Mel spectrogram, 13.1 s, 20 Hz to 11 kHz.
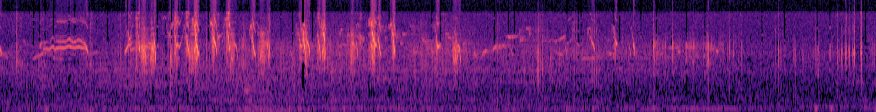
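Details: Common kestrel chicks in a nest box watched by webcam at Théding, France, on 24 May 2022, as the third and fourth chicks hatch: dense bursts of thin, high, peeping chirps, some briefly wavering, with scattered sharp taps and clicks.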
